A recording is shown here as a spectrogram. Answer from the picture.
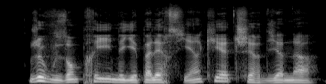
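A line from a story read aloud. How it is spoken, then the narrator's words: Cheerful. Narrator (French): dit-elle gaiement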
